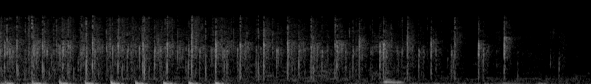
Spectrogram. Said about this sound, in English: Okay, please give them all a big round of applause. Давайте поаплодируем им.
